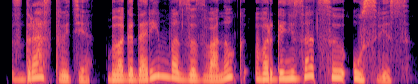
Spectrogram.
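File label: IVR Russian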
